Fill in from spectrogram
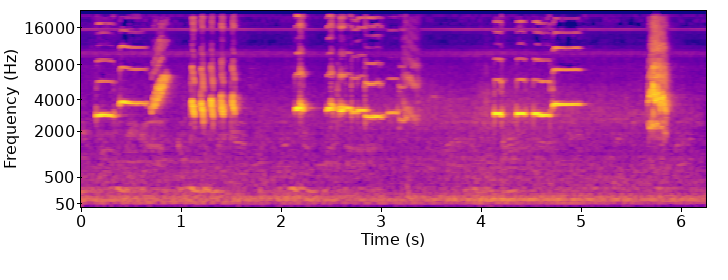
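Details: Oriental magpie-robin in full mimicry-filled song, used to provoke a sluggish bird: a rapid string of clear whistles, a quick trill burst and steady high whistled notes, with varied phrases separated by short pauses.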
